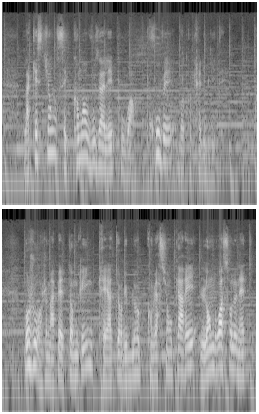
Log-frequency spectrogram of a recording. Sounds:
music, speech

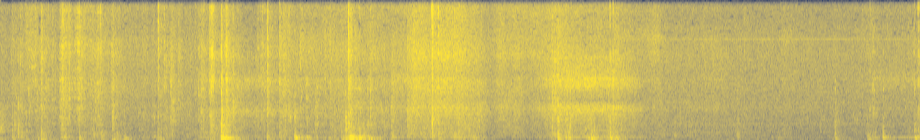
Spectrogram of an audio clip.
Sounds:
chinchilla barking

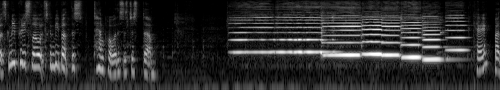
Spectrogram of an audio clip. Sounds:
musical instrument, speech, music, fiddle

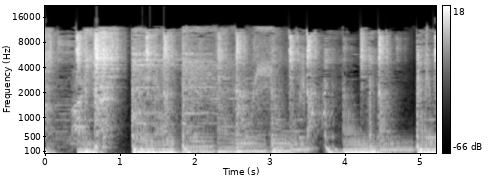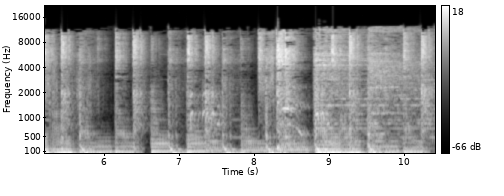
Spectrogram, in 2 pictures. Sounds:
music

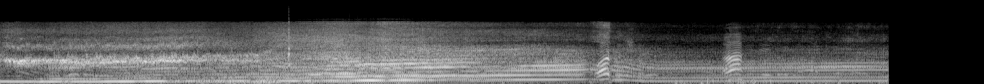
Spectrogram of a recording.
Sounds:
speech

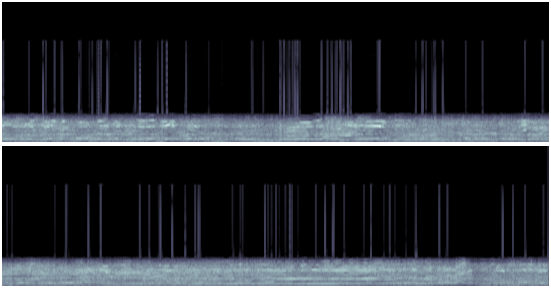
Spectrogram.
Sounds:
speech

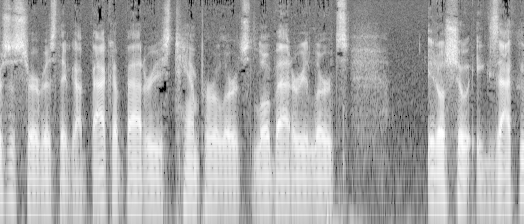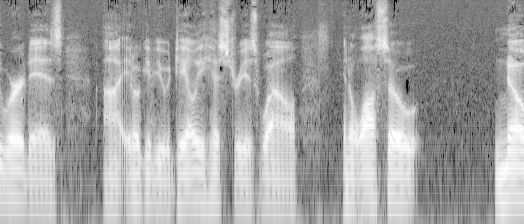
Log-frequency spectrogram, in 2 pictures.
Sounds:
speech

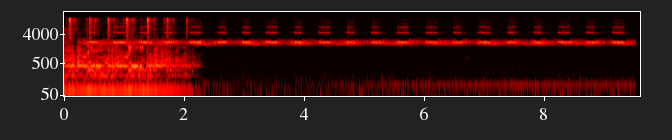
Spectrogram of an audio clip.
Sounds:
insect, cricket

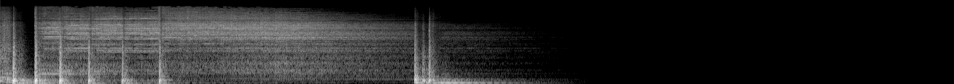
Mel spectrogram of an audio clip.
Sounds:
music, drum roll, drum, drum kit, musical instrument

